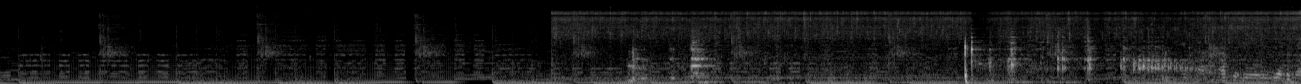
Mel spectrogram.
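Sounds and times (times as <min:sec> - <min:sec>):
chicken sizzling in oil: 0:05.5 - 0:13.0.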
